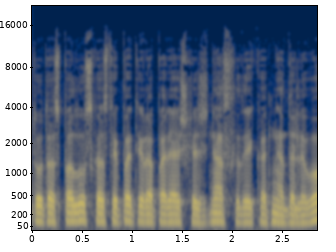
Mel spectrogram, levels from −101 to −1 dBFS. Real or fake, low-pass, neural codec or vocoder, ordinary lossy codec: real; 19.8 kHz; none; MP3, 64 kbps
